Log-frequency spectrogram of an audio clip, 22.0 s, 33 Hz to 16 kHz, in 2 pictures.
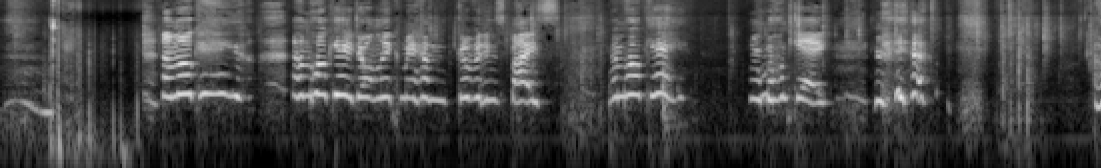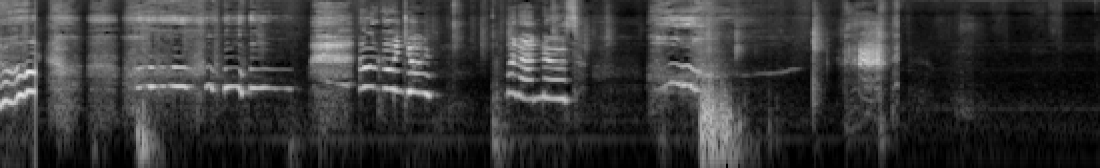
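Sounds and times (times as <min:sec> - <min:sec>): woman squealing and laughing: 0:17.6 - 0:20.0.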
